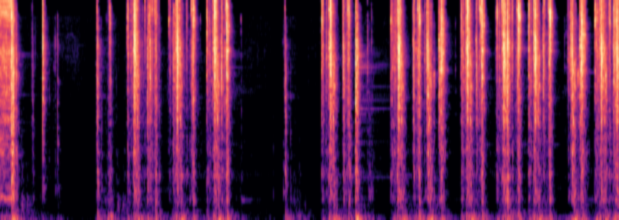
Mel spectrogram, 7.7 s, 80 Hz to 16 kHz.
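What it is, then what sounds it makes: Metal typewriter being typed on. Fingertips type continuously on a vintage 1950s metal typewriter, producing sharp mechanical clacks with bright, high key strikes over a low thud from the body. The keystrokes come in rapid bursts separated by brief pauses, each hit dying away quickly.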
